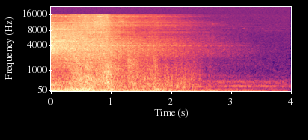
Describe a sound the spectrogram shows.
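A triumphant game fanfare rings out and fades away.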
